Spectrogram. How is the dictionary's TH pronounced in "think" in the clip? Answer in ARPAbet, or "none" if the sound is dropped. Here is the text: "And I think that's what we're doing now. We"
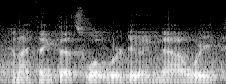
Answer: TH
